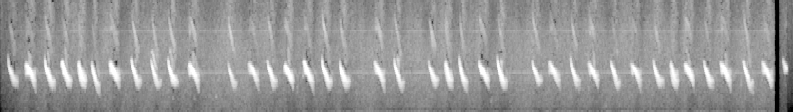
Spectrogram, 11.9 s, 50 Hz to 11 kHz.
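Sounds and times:
Brown-capped rosy finch: 0.0s - 11.8s.

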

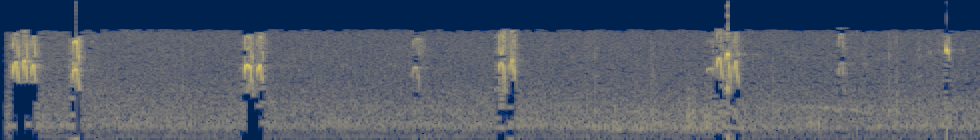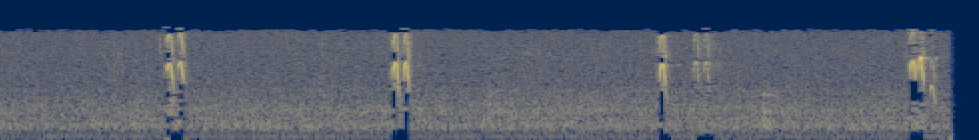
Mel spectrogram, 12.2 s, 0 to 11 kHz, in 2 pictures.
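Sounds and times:
Wilson's plover: 0.1s - 0.6s, 1.4s - 1.8s, 2.4s - 6.2s, 7.1s - 7.5s, 8.4s - 8.9s, 10.1s - 11.0s, 11.8s - 12.1s.

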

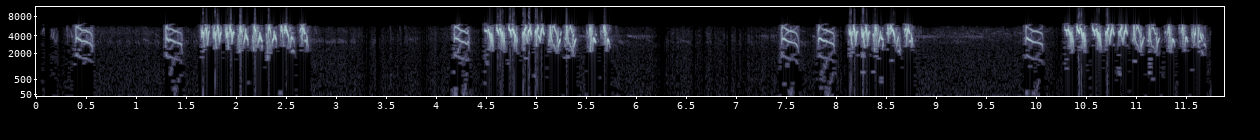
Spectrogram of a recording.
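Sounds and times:
Rufous-crowned Sparrow songs: 0.1s - 11.8s.

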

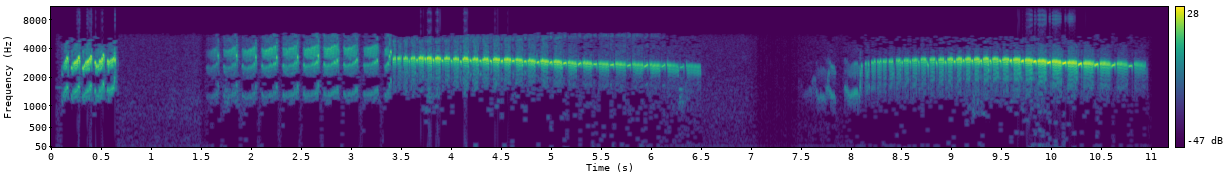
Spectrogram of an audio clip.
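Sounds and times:
dunlin call: 1.6s - 6.6s, 7.5s - 11.0s.

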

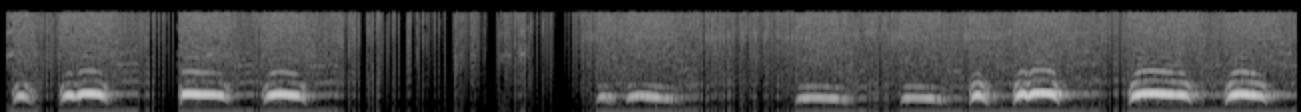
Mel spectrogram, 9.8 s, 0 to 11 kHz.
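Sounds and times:
Great Horned Owl: 0.1s - 2.4s, 4.5s - 5.2s, 6.0s - 9.7s.

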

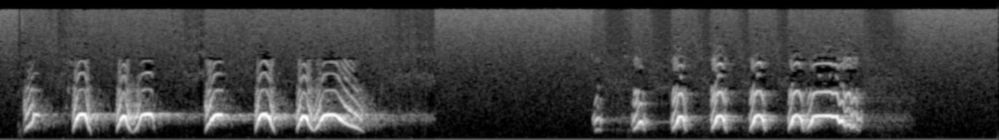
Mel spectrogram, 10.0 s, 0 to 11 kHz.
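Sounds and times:
Barred Owl: 0.2s - 4.4s, 6.0s - 9.0s.

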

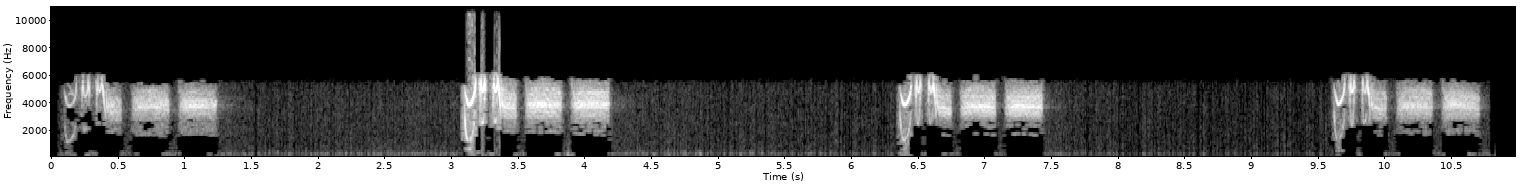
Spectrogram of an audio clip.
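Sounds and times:
Mountain Chickadee calling: 0.1s - 1.4s, 3.0s - 4.3s, 6.3s - 7.5s, 9.6s - 10.8s.

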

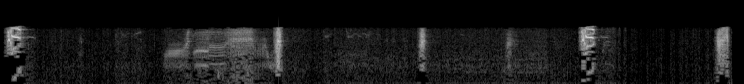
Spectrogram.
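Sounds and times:
Tricolored Blackbird calling: 1.2s - 5.2s.

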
